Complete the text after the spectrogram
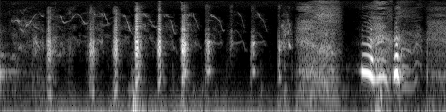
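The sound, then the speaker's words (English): A man's voice mimics a parrot, a rapid run of squawky, clucking bird-like syllables followed by a breathy rasp and a shrill squawk, fairly loud. “He's absolutely nailing the parrot voice.”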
